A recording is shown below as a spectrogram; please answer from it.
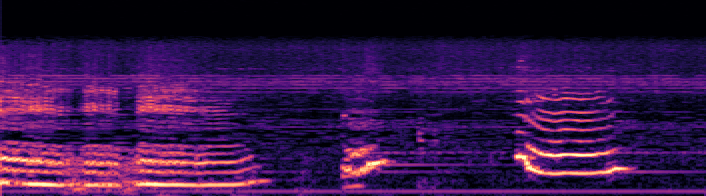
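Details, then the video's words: Corgi giving drawn-out, wavering howls that slide up at the end, followed by a brief yelp and a high arching whine, with a steady low hum underneath. "How to Talk Like a Corgi"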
